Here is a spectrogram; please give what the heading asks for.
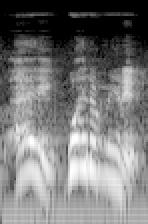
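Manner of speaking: high, sharp call after someone. Retold or imitated. Harrison spots the man with the hat, high call. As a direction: stop him before he gets away.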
